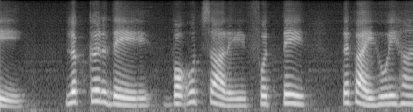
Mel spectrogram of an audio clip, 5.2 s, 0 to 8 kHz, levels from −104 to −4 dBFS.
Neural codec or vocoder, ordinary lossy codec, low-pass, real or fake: codec, 16 kHz, 0.2 kbps, FocalCodec; none; none; fake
